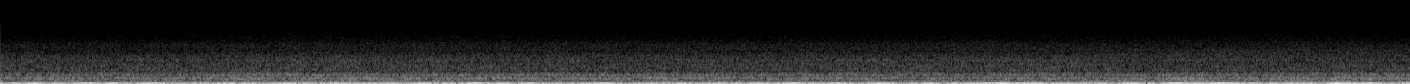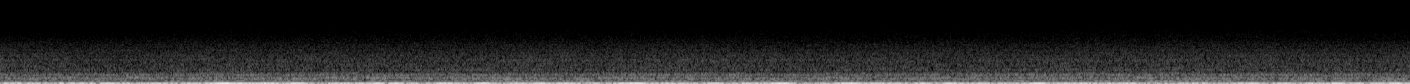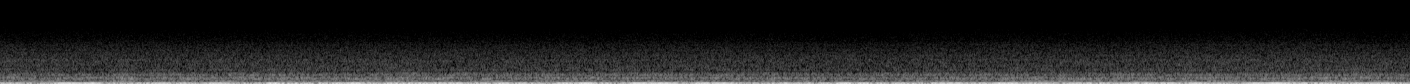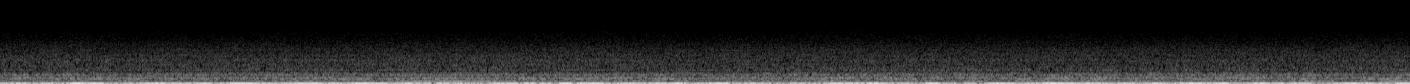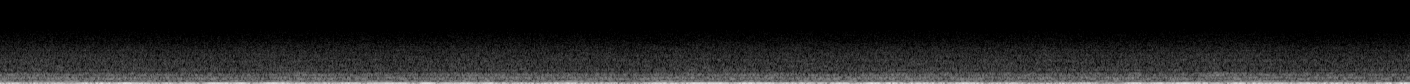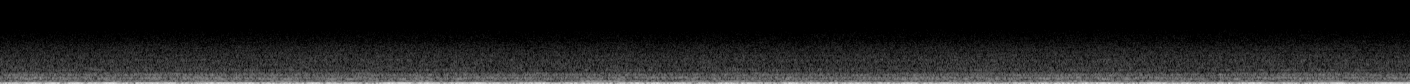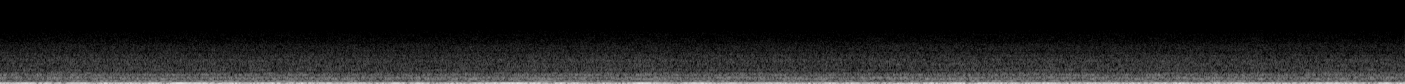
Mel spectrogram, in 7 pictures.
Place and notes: Genappe, Belgique - Pump
In the woods, there's a small house. It's a big pump, extracting water from the ground.
Genappe, Belgium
